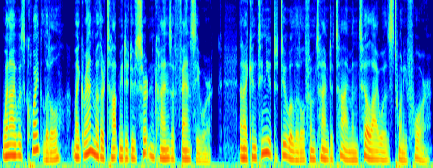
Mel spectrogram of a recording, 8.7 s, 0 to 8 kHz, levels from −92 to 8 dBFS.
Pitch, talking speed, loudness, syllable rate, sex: 120 Hz, 220 wpm, -19 LUFS, 5.4 syllables/s, male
